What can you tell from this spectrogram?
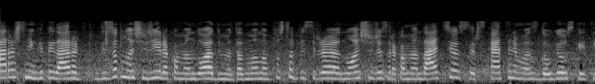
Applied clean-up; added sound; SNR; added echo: none; none; none; none.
